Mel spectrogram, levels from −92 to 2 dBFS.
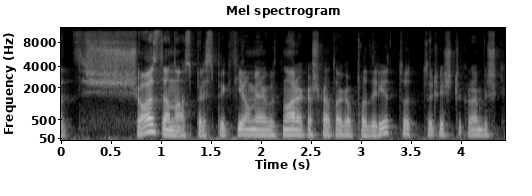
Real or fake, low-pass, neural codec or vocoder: fake; 10.8 kHz; vocoder, 44.1 kHz, 128 mel bands every 512 samples, BigVGAN v2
